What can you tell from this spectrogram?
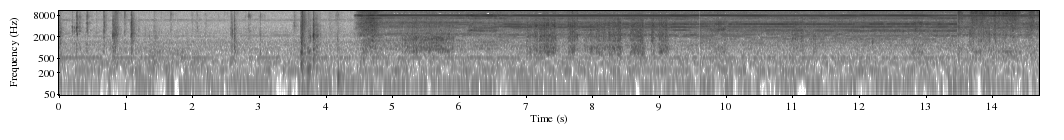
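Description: Worx cordless rotary tool: small clicks of a bit being changed, then the tool switching on about four seconds in and running with a steady high whine. The spinning bit grinds against a small 3D-printed plastic figure in rough patches.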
